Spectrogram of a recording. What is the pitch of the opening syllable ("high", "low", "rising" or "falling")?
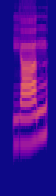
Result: rising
